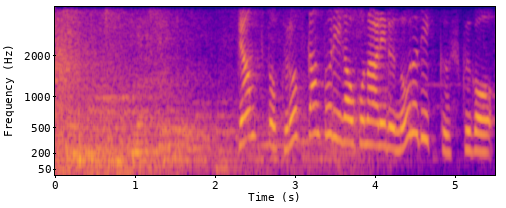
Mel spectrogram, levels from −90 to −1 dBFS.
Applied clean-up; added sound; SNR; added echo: none; none; none; none.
